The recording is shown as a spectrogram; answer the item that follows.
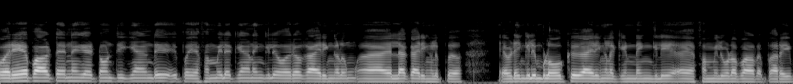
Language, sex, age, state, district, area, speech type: Malayalam, male, 60+, Kerala, Kozhikode, urban, spontaneous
